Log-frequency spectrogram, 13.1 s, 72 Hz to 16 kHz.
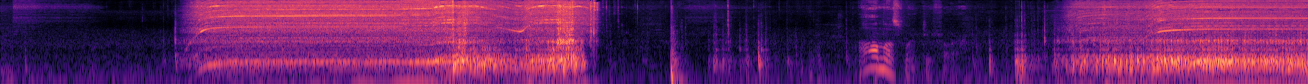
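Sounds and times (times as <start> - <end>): power drill boring a hole: 1.8 - 6.0, 10.6 - 13.0.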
